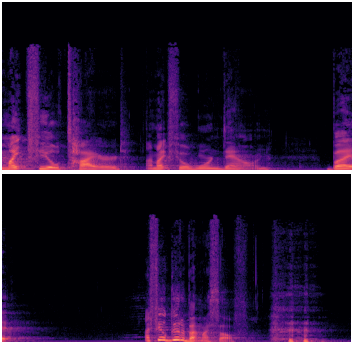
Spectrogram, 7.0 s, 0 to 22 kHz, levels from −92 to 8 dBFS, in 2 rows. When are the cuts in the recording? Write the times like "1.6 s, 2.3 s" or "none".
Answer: none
